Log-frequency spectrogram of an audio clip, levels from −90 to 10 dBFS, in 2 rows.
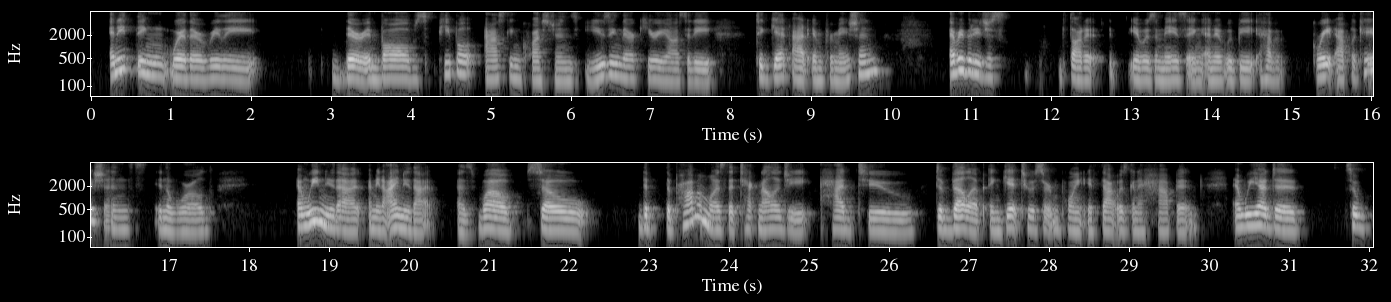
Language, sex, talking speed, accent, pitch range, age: English, female, 135 wpm, American, 145-170 Hz, 30-49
